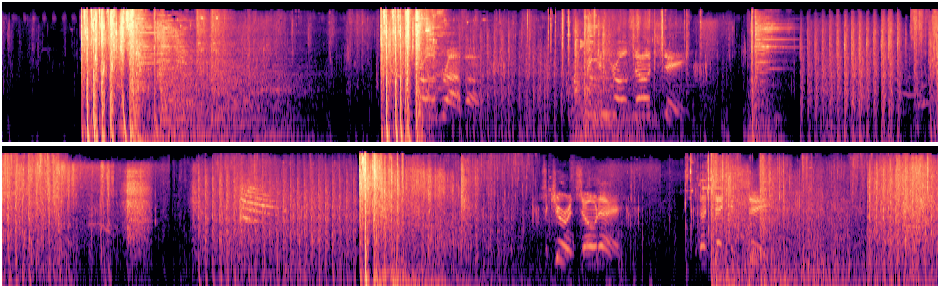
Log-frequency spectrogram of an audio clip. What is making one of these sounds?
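A rifle fires in rapid loud bursts.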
